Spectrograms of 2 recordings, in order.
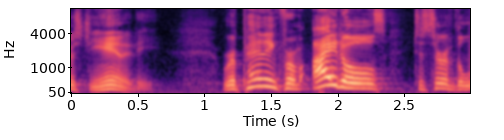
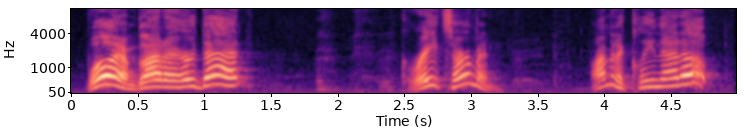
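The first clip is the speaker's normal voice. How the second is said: pleased churchgoer; 7 semitones higher, 7 dB louder than usual. Retold or imitated. Imagined cheerful listener after sermon.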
